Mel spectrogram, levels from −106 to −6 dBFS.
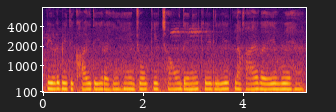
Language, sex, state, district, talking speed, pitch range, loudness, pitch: Hindi, female, Bihar, Lakhisarai, 180 wpm, 195-200 Hz, -25 LUFS, 195 Hz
